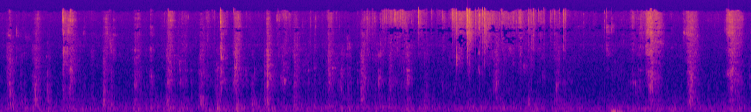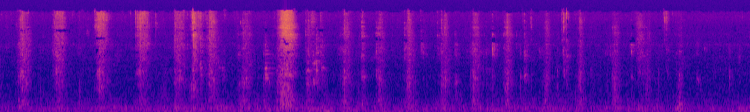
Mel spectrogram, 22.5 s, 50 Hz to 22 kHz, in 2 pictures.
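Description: Quiet, close-up mouth sounds of a person eating glass noodle salad with raw greens: a steady run of chewing, soft crunching and wet mouth clicks, with a few louder crunches about 4, 7, 10 and 15 seconds in.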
